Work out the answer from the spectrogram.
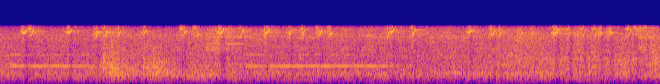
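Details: Dense, chattering high twitter from a barn swallow, short chirps tumbling over one another almost without pause, with a faint steady tone in the background.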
